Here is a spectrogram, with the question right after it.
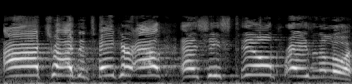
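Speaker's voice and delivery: loud, high, gloating devil; the devil yelling in defeat; the devil boasting. Acted. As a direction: shout it as the frustrated devil bragging. Devil voiced taunting in sermon.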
